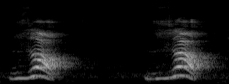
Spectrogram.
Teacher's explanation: இது same like சா. மேல் பற்களுக்கும் கீழ் பற்களுக்கும் நடுவுல நாக்கோட நுனி வெளியே வரும்போது உச்சரிக்கணும். இதுவும் ஹெவி லெட்டர், ஸோ ஹெவியா ப்ரொனவுன்ஸ் பண்ணணும்.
